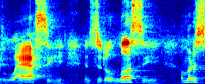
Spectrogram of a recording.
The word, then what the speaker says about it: lassi: It is not difficult to say lussie. And that's lussie and as in duh, in case you or someone you know are still having trouble remembering how to pronounce it.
